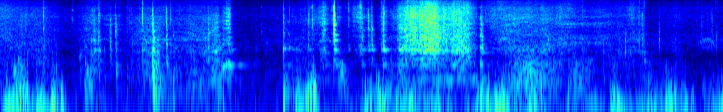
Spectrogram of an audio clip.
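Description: Knocks, clicks and scrapes of gear being handled against a plastic fishing kayak's hull, as a fish-measuring board is moved about, with a short hissing rush about four seconds in.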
